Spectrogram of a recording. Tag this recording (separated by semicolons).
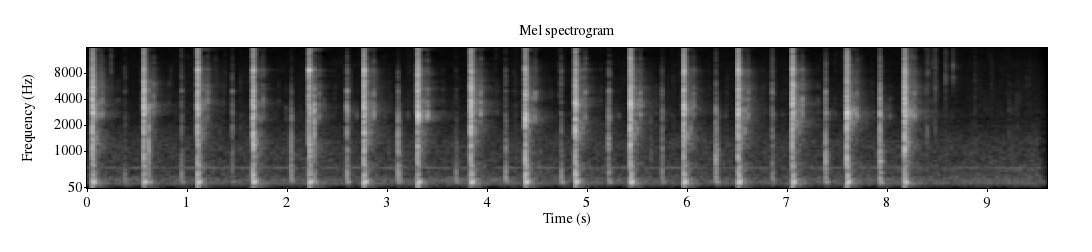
field-recording; noise; tools; unprocessed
